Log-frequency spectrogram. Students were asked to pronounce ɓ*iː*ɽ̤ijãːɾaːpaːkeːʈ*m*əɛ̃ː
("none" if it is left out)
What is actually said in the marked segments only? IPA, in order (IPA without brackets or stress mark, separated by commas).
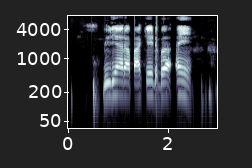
iː, b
